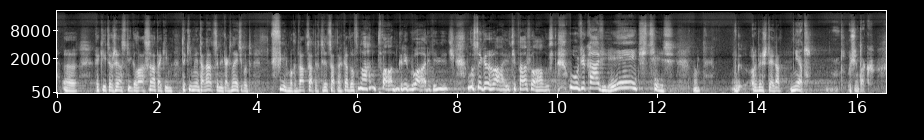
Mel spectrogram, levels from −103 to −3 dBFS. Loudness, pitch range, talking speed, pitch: -16 LUFS, 150-220 Hz, 90 wpm, 175 Hz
